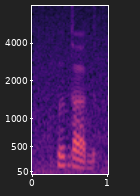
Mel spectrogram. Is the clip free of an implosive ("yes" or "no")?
yes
